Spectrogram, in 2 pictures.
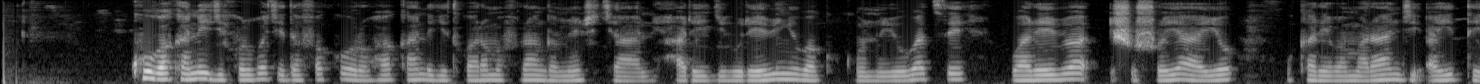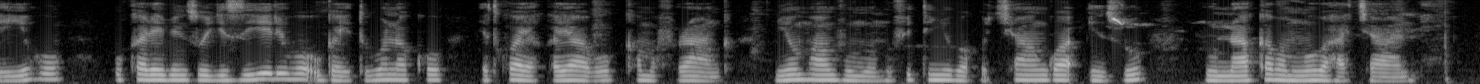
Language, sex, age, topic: Kinyarwanda, male, 18-24, education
